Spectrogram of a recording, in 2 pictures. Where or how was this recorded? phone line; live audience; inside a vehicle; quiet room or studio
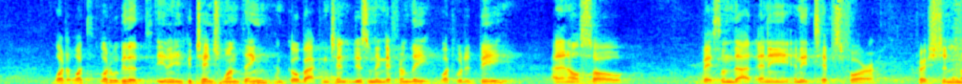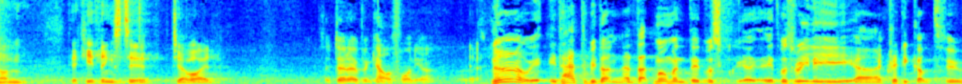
live audience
